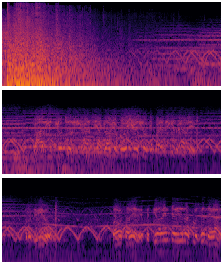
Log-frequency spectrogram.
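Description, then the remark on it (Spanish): A huge gas explosion on calle Claudio Coello in Madrid erupts with a loud roaring blast that rumbles and fades over two seconds, followed by wailing emergency sirens rising and falling steadily. “La ciudad de Madrid iba despertando poco a poco cuando se escuchó una tremenda explosión en calle Claudio Coello.”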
